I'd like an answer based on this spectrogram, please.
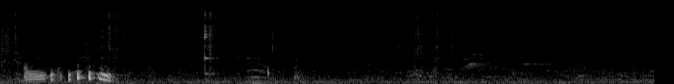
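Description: Domestic pigeon cooing: a short rolling run of low coos in the first second, then a single light click about two seconds in.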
